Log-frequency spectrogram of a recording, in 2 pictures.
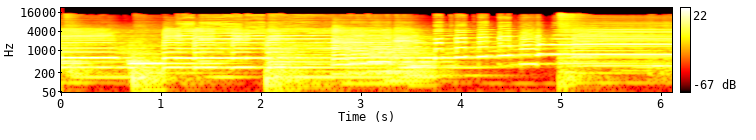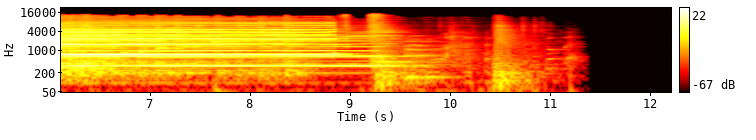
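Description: Wind band playing with alto saxophones to the fore, several instruments moving through short notes, then sliding up into a long held chord about five seconds in. The chord grows quieter and dies away about ten seconds in.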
